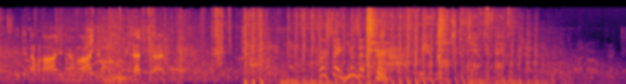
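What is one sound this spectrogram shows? Gunshots crack and explosions boom in a battle.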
